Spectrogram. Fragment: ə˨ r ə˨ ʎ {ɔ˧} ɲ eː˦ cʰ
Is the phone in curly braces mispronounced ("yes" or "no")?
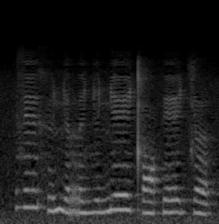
yes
